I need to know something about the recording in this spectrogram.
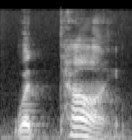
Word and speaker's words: what time: 부분은 what time이라고 있는데요 여기서 포인트는 타임에 의미가 있는 단어에 강세가 주로 들어갑니다 그래서 이렇게 돼야 됩니다 What time 그리고 깨어나세요라는 표현은 do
